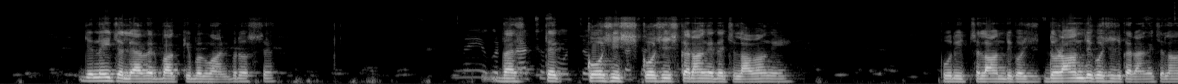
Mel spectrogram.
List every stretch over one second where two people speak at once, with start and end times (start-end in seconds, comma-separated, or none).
5.0-6.7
